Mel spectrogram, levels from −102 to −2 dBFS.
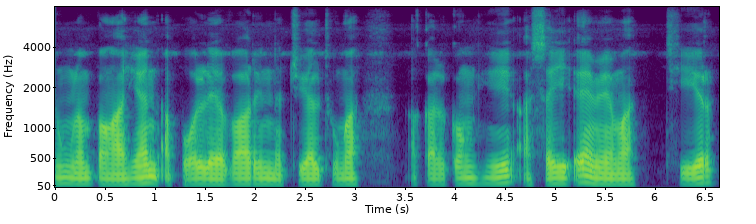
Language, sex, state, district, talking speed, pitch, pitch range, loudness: Mizo, male, Mizoram, Aizawl, 200 wpm, 85 Hz, 85-90 Hz, -21 LUFS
